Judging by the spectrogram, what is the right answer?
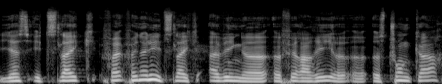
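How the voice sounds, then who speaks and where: In a very clean recording with a silent background, a man with a French accent speaks with ordinary pitch variation and a dry, close sound with no echo. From France. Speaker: bank innovation executive, panelist. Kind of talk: conference panel discussion. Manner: halting, many fillers.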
